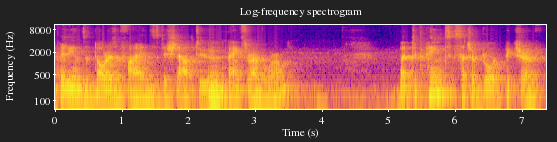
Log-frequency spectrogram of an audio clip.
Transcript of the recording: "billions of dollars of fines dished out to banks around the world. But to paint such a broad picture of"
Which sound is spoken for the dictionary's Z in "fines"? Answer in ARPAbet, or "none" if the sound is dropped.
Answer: Z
